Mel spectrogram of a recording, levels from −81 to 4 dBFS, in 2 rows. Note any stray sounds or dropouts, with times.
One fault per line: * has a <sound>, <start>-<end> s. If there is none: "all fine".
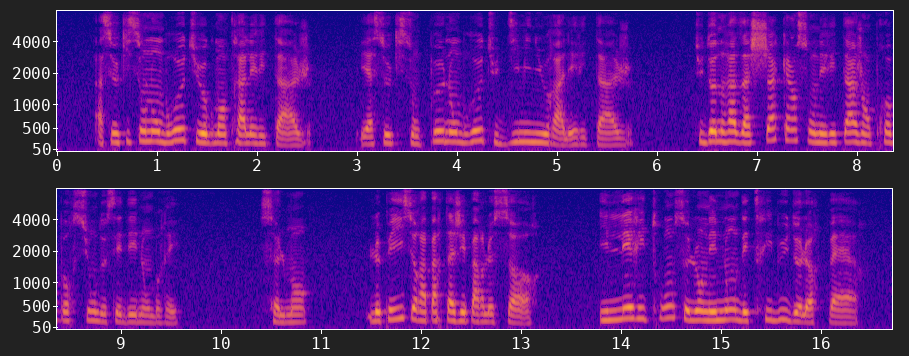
all fine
